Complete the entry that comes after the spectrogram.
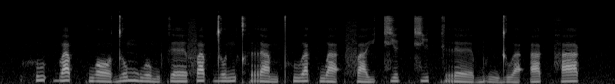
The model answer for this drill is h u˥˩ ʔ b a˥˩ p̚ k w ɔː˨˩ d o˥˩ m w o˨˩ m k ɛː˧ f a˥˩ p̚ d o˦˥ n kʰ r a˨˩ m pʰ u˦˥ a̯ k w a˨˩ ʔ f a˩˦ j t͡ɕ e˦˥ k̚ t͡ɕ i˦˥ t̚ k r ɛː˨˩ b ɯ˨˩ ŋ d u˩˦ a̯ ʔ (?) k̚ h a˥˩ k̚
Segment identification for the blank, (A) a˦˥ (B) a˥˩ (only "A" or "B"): A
